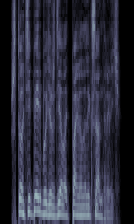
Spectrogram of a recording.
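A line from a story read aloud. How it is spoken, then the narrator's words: Malicious smirk. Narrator (Russian): Зло усмехнулся Слава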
